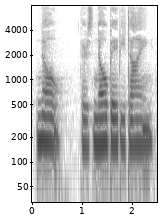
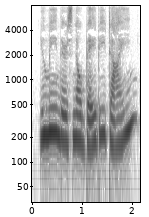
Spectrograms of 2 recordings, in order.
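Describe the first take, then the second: First: Said in the usual way. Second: Louder, rising in disbelief; can it really be true; astonished question. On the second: Retold or imitated. Golfer asking the official in hopeful disbelief, rising.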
